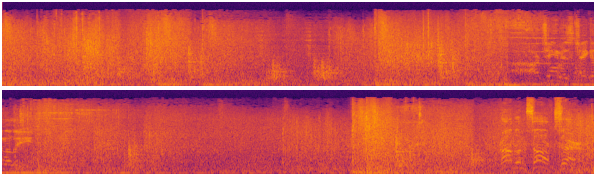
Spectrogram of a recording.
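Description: Shells explode and splash into water.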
